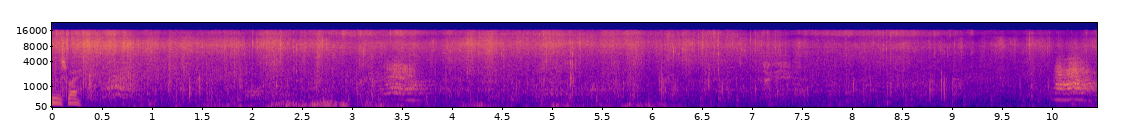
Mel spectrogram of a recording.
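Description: Branches and leaves brush and rustle against the walker.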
